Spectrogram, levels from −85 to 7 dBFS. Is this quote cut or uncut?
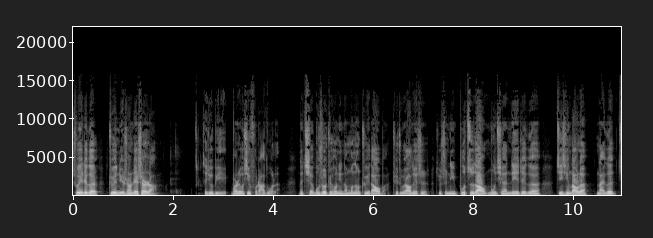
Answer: cut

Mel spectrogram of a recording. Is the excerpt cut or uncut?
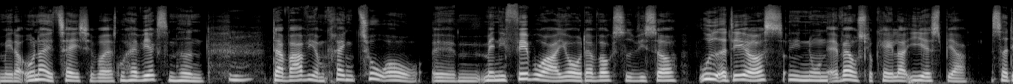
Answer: cut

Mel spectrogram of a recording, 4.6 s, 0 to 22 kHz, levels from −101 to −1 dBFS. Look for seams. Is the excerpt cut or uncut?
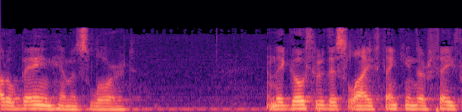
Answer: uncut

